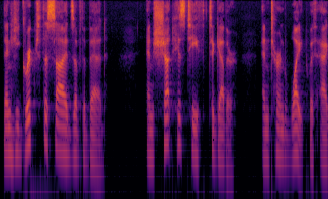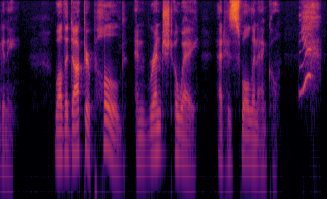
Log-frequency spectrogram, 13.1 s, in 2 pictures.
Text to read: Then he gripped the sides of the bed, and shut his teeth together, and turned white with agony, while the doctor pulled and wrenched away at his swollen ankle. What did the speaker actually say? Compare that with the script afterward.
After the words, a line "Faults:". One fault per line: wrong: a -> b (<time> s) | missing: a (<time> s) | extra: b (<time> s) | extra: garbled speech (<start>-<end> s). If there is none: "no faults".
Then he gripped the sides of the bed, and shut his teeth together, and turned white with agony, while the doctor pulled and wrenched away at his swollen ankle.
Faults:
no faults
